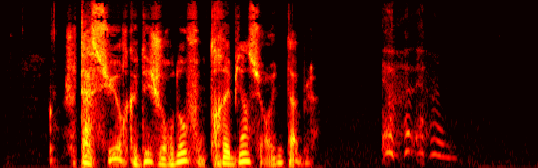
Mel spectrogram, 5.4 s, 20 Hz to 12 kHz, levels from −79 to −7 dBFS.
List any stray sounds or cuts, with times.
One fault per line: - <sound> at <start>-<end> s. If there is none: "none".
- cough at 3.8-4.6 s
